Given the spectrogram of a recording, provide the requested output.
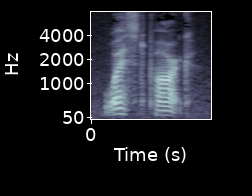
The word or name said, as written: west park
